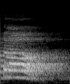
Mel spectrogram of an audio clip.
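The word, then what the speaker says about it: talk: Silent था ए एल उसी तरह टॉक में क्या साइलेंट होगा एल एल टा बोलना है ना टा बोलना है तो एल तो है इस वाले शब्द में एल है लेकिन हम एल एल को प्रोनंसिएशन नहीं कर रहे हैं। एल को हम बोल नहीं रहे हैं। इसलिए टाक में साइलेंट है एल एल और इसको क्या पढ़ेंगे?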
